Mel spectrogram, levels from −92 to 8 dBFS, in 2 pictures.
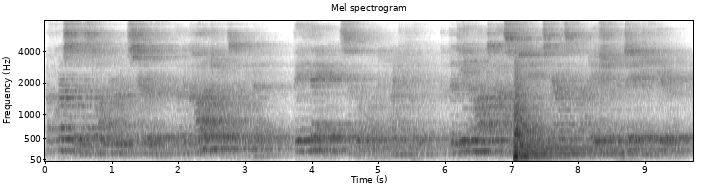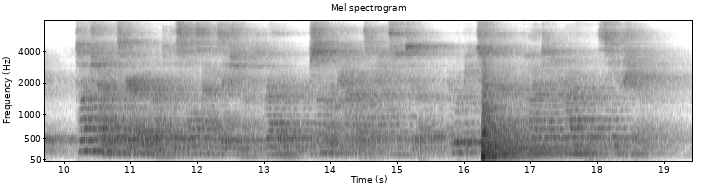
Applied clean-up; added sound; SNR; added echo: none; Drum; -2 dB; reverberation time 2.1 s.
